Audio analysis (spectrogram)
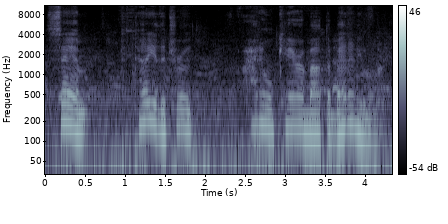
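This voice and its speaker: A man's voice: on the high side, lively intonation, moderate pace, crowd noise, lightly acted. A man playing a hapless, hard-drinking working stiff who gripes in slang in a comic old-time radio play. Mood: lovesick.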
